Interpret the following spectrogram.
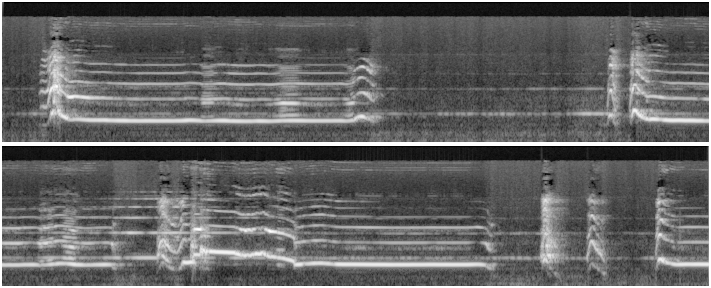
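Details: A Basenji imitates a tornado siren with drawn-out, level howls. Each begins with a quick upward yelp, holds a steady tone, then wavers downward. A faint constant tone runs beneath, and short sharp yips come near the end.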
